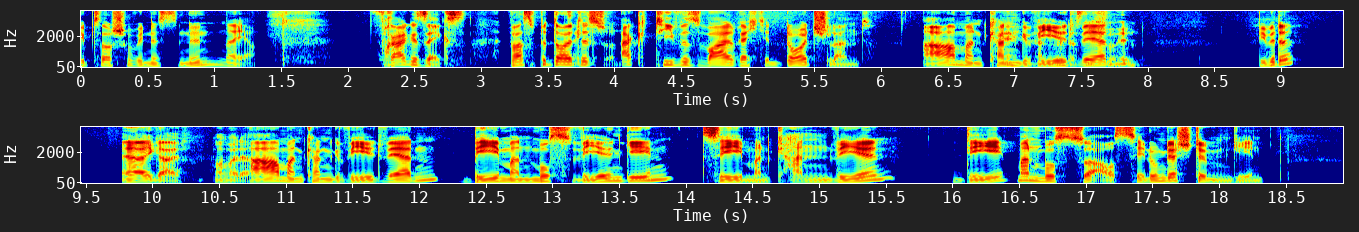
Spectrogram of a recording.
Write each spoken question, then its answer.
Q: Was bedeutet aktives Wahlrecht in Deutschland?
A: Und aktives ist, man kann wählen.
